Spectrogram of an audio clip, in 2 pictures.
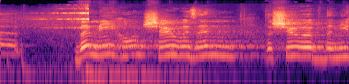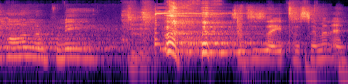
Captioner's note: laughs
